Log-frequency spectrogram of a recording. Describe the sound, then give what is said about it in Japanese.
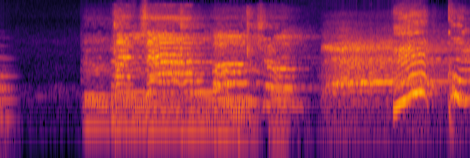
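Several running sheep bleat loudly, their wavering calls overlapping in a dense chorus after a brief quiet start, pausing briefly before another burst of bleats. “羊が 走る。アヒル、 牛って大きい。”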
